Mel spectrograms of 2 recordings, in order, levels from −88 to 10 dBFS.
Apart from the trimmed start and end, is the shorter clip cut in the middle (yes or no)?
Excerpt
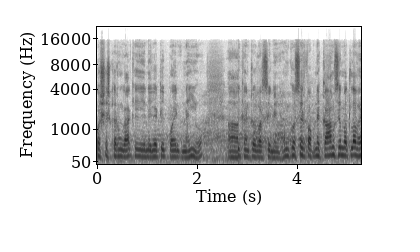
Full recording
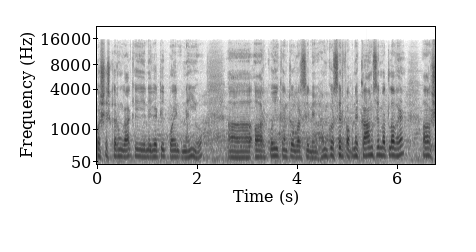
yes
